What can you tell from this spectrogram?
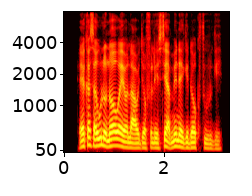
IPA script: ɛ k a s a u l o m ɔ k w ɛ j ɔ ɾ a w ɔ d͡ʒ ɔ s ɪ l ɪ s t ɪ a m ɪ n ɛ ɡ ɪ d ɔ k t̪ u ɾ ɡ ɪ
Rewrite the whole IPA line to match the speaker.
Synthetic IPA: ɛ k a s a u l o n ɔ w ɛ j ɔ l a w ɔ d͡ʒ ɔ f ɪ l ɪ s t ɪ a m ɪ n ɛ ɡ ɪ d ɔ k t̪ u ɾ ɡ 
